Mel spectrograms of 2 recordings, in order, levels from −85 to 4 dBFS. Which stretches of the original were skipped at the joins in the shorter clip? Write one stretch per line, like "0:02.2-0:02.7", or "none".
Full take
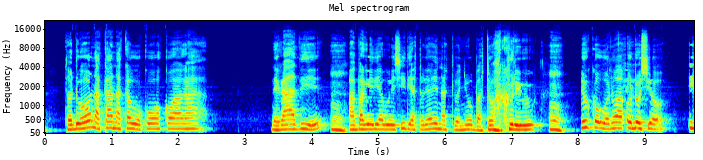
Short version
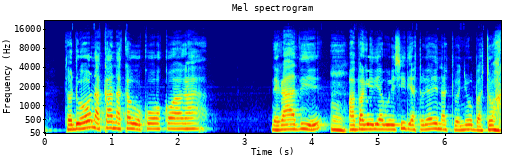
none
